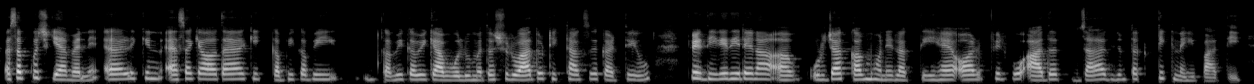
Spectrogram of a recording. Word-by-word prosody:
सब 295 Hz, 0 st, +7 dB
कुछ 310 Hz, 0 st, 0 dB
किया 225 Hz, -2 st, +4 dB
मैंने 195 Hz, -1 st, -1 dB
अ, 240 Hz, 0 st, +5 dB
लेकिन 265 Hz, 0 st, -4 dB
ऐसा 225 Hz, +4 st, +3 dB
क्या 255 Hz, -2 st, +3 dB
होता 240 Hz, 0 st, +3 dB
है 250 Hz, 0 st, +1 dB
कि 255 Hz, 0 st, -9 dB
कभी-कभी, 230 Hz, +4 st, -4 dB, 0.4 s
कभी-कभी 225 Hz, +3 st, -1 dB
क्या 220 Hz, -3 st, +6 dB
बोलूँ 195 Hz, +1 st, -3 dB
मैं 200 Hz, -, -3 dB
तो 220 Hz, -, -2 dB
शुरुआत 220 Hz, -2 st, +4 dB
तो 260 Hz, -, 0 dB
ठीक-ठाक 245 Hz, -3 st, -3 dB
से 250 Hz, +2 st, -4 dB
करती 215 Hz, +1 st, -4 dB
हूँ 210 Hz, +4 st, -8 dB, 0.4 s
फिर 285 Hz, -2 st, +7 dB
धीरे-धीरे 255 Hz, +1 st, +2 dB
ना 250 Hz, -1 st, +2 dB
अ, 205 Hz, -3 st, +2 dB, 0.2 s
ऊर्जा 220 Hz, +4 st, +4 dB
कम 225 Hz, +2 st, +3 dB
होने 220 Hz, -3 st, -5 dB
लगती 205 Hz, 0 st, -5 dB
है 220 Hz, 0 st, +2 dB
और 220 Hz, +1 st, +2 dB
फिर 255 Hz, -1 st, -7 dB
वो 255 Hz, -, +1 dB, 0.2 s
आदत 235 Hz, +4 st, -1 dB, 0.2 s
ज़्यादा 210 Hz, +4 st, +1 dB
दिन 225 Hz, +1 st, -10 dB
तक 245 Hz, -, -4 dB, 0.2 s
टिक 285 Hz, -3 st, -7 dB
नहीं 180 Hz, -4 st, -8 dB
पाती 155 Hz, -, -6 dB
230 Hz, 200 wpm, -23 LUFS, 210-250 Hz, 0.4 s, सब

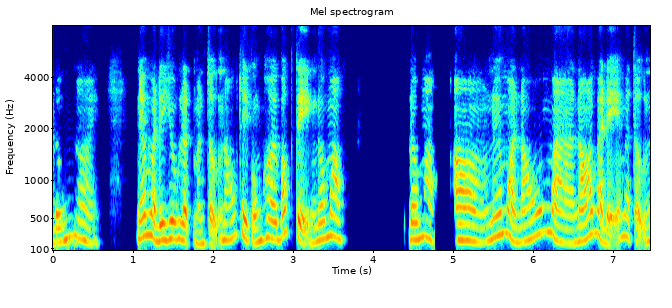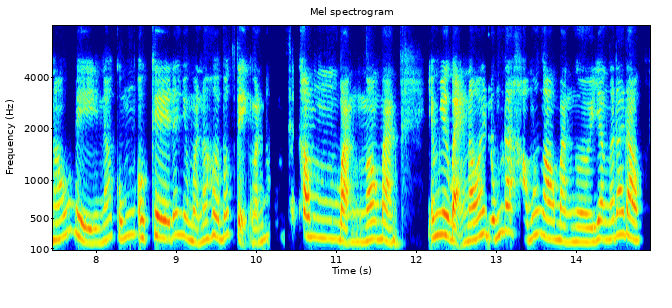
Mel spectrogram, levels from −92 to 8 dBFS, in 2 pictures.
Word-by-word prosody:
đúng 210 Hz, +8 st, -1 dB
rồi. 200 Hz, -6 st, -4 dB, 0.5 s
Nếu 245 Hz, +2 st, +2 dB
mà 275 Hz, -5 st, +3 dB
đi 215 Hz, +1 st, +4 dB
du 230 Hz, 0 st, +4 dB
lịch 205 Hz, -3 st, +2 dB
mình 170 Hz, -2 st, -5 dB
tự -, -, -1 dB
nấu 220 Hz, +4 st, -3 dB
thì 245 Hz, -, +3 dB
cũng 205 Hz, 0 st, -1 dB
hơi 235 Hz, -1 st, +1 dB
bất 285 Hz, +8 st, -1 dB
tiện, 470 Hz, -, +2 dB
đúng 225 Hz, +5 st, 0 dB
hông? 250 Hz, -4 st, -1 dB, 0.8 s
Đúng 220 Hz, +3 st, +1 dB
hông? 240 Hz, -4 st, -2 dB, 0.2 s
Ờ, 210 Hz, -3 st, +2 dB
nếu 265 Hz, +5 st, +1 dB
mà 295 Hz, -10 st, 0 dB
nấu 220 Hz, +10 st, -1 dB
mà 195 Hz, -, -1 dB
nói 205 Hz, +9 st, +2 dB
mà 300 Hz, 0 st, +1 dB
để -, -, 0 dB
mà 260 Hz, -, -3 dB
tự -, -, -1 dB
nấu 240 Hz, +10 st, -3 dB
thì 180 Hz, -8 st, +2 dB
nó 220 Hz, +6 st, -6 dB
cũng 255 Hz, +4 st, -5 dB
ô 240 Hz, 0 st, +1 dB
kê 245 Hz, -5 st, +5 dB
đó, 275 Hz, -, -1 dB
nhưng 255 Hz, -5 st, -3 dB
mà 195 Hz, -, -2 dB
nó 210 Hz, -, -3 dB
hơi 255 Hz, +3 st, 0 dB
bất 275 Hz, +4 st, -4 dB
tiện -, -, +1 dB
và 180 Hz, -, -2 dB
nó 220 Hz, +7 st, -7 dB
cũng -, -, -40 dB
sẽ -, -, -12 dB
không 245 Hz, -4 st, +1 dB
bằng 190 Hz, -1 st, +2 dB
ngon 225 Hz, +2 st, +2 dB
bằng. 220 Hz, -2 st, +1 dB, 0.4 s
Giống 250 Hz, -, 0 dB
như 280 Hz, -2 st, +5 dB
bạn 180 Hz, -6 st, +4 dB
nói 230 Hz, +8 st, +3 dB
đúng 260 Hz, +3 st, 0 dB
đó, 330 Hz, -1 st, +3 dB
hông 230 Hz, -, -3 dB
có 285 Hz, -, -2 dB
ngon 240 Hz, -5 st, +2 dB
bằng 195 Hz, -3 st, -2 dB
người 190 Hz, -1 st, -1 dB
dân 230 Hz, -1 st, 0 dB
ở 235 Hz, -, -2 dB
đó 285 Hz, +2 st, +1 dB
đâu. 250 Hz, -7 st, +4 dB
230 Hz, 260 wpm, -20 LUFS, 205-260 Hz, 0.8 s, kê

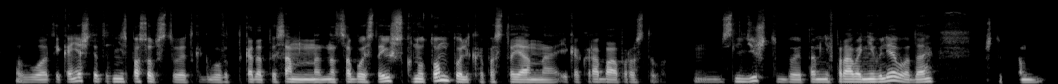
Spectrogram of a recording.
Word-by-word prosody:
Вот 110 Hz, +1 st, -4 dB
и, -, -, -6 dB
конечно, 155 Hz, +7 st, 0 dB
это 135 Hz, -1 st, -10 dB
не 130 Hz, -, +2 dB
способствует, 120 Hz, -4 st, -1 dB
как 115 Hz, 0 st, -19 dB
бы 110 Hz, 0 st, -5 dB
вот 110 Hz, -1 st, -12 dB
когда 120 Hz, -1 st, 0 dB
ты 120 Hz, -, -9 dB
сам 115 Hz, -2 st, +2 dB
на 115 Hz, -, +1 dB
над 115 Hz, 0 st, 0 dB
собой 120 Hz, -1 st, +1 dB
стоишь 145 Hz, +6 st, +2 dB
с -, -, -2 dB
кнутом 160 Hz, +9 st, +4 dB
только 115 Hz, -, 0 dB
постоянно, 110 Hz, -1 st, 0 dB
и -, -, -12 dB
как -, -, -11 dB
раба 120 Hz, -2 st, +1 dB
просто -, -, -9 dB
вот, -, -, -29 dB, 0.3 s
м, 115 Hz, 0 st, -15 dB
следишь, 135 Hz, +7 st, -2 dB
чтобы 115 Hz, -5 st, -4 dB
там 120 Hz, +1 st, -2 dB
ни 120 Hz, -, 0 dB
вправо, 125 Hz, +1 st, +4 dB
ни 120 Hz, +1 st, +6 dB
влево, 145 Hz, -1 st, +4 dB
да. 120 Hz, +5 st, +1 dB, 0.5 s
Чтоб -, -, -15 dB
там 110 Hz, +3 st, -4 dB
120 Hz, 205 wpm, -22 LUFS, 115-130 Hz, 0.5 s, ни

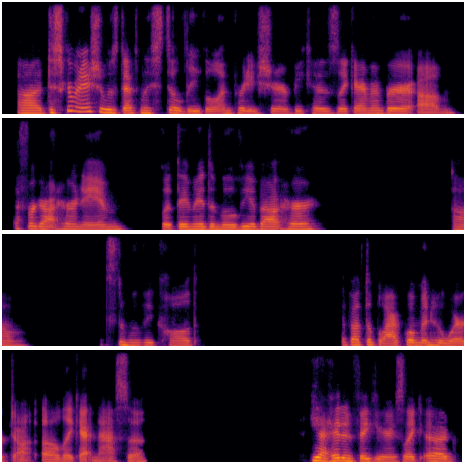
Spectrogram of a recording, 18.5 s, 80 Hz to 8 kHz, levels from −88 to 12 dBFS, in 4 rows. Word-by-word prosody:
uh, 180 Hz, -1 st, +2 dB
discrimination 275 Hz, -, +2 dB
was 205 Hz, -3 st, +4 dB
definitely 180 Hz, +1 st, +1 dB
still 180 Hz, 0 st, -1 dB
legal, 155 Hz, -2 st, -2 dB
I'm 165 Hz, +3 st, -5 dB
pretty 165 Hz, -1 st, -2 dB
sure, 155 Hz, -1 st, -5 dB
because 160 Hz, +1 st, -5 dB
like 160 Hz, +1 st, -2 dB
I -, -, +1 dB
remember, 170 Hz, -1 st, +1 dB
um, 185 Hz, -, -4 dB, 0.2 s
I -, -, -7 dB
forgot 180 Hz, -3 st, 0 dB
her 180 Hz, -1 st, -3 dB
name, 165 Hz, +3 st, -4 dB, 0.3 s
but 165 Hz, -1 st, -1 dB
they 170 Hz, 0 st, +3 dB
made 175 Hz, 0 st, +1 dB
the 175 Hz, -, +1 dB
movie 160 Hz, +3 st, +1 dB
about 175 Hz, 0 st, +1 dB
her. 185 Hz, 0 st, 0 dB, 1.3 s
Um, 155 Hz, -2 st, -7 dB, 0.7 s
what's -, -, -17 dB
the 200 Hz, -, 0 dB
movie 170 Hz, 0 st, -3 dB
called 160 Hz, -1 st, -7 dB, 1.4 s
about 195 Hz, -1 st, 0 dB
the 190 Hz, -, +1 dB
black 165 Hz, -1 st, 0 dB
woman 170 Hz, -1 st, +3 dB
who 175 Hz, -2 st, -1 dB
worked, 155 Hz, +1 st, -2 dB
uh, -, -, -4 dB
uh, 150 Hz, -, 0 dB
like, -, -, -3 dB
at -, -, +3 dB
NASA? -, -, -5 dB, 1.6 s
Yeah, 220 Hz, -4 st, +9 dB
Hidden 195 Hz, 0 st, +7 dB
Figures, 165 Hz, -3 st, 0 dB
like, 160 Hz, -1 st, +1 dB
uh, 175 Hz, -2 st, +3 dB
170 Hz, 150 wpm, -23 LUFS, 160-180 Hz, 1.6 s, Yeah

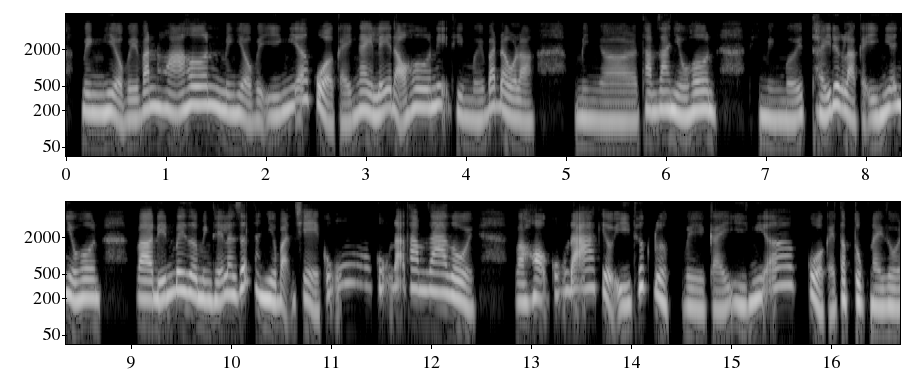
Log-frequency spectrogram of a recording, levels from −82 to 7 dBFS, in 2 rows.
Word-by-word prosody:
mình 185 Hz, -2 st, +1 dB
hiểu 185 Hz, -7 st, +2 dB
về 150 Hz, +2 st, -3 dB
văn 210 Hz, +8 st, +1 dB
hóa 195 Hz, -5 st, +1 dB
hơn, 250 Hz, 0 st, +3 dB
mình 185 Hz, -2 st, +1 dB
hiểu 160 Hz, -7 st, -1 dB
về 140 Hz, -, -7 dB
ý 165 Hz, +3 st, -4 dB
nghĩa 225 Hz, +9 st, 0 dB
của 130 Hz, -, +1 dB
cái 130 Hz, +1 st, -7 dB
ngày 195 Hz, +2 st, +1 dB
lễ 180 Hz, +6 st, +1 dB
đó 200 Hz, -, 0 dB
hơn 225 Hz, +5 st, +1 dB
ấy, 250 Hz, -, -7 dB
thì 180 Hz, -4 st, -5 dB
mới 145 Hz, -1 st, -4 dB
bắt 225 Hz, +8 st, -2 dB
đầu 185 Hz, -8 st, 0 dB
là 140 Hz, -2 st, -3 dB, 0.4 s
mình, 150 Hz, -2 st, -4 dB
ờ, 140 Hz, 0 st, -4 dB
tham 200 Hz, -1 st, -1 dB
gia 210 Hz, 0 st, +2 dB
nhiều 175 Hz, -5 st, +4 dB
hơn, 205 Hz, +1 st, +4 dB, 0.4 s
thì 165 Hz, -, -5 dB
mình 145 Hz, -1 st, -2 dB
mới 145 Hz, +4 st, -2 dB
thấy 180 Hz, -1 st, 0 dB
được 255 Hz, -1 st, +4 dB
là 180 Hz, -7 st, +1 dB
cái 130 Hz, -, -11 dB
ý 150 Hz, -, -2 dB
nghĩa 205 Hz, +7 st, +2 dB
nhiều 225 Hz, -6 st, +4 dB
hơn. 205 Hz, 0 st, +3 dB, 0.4 s
Và 200 Hz, -2 st, +4 dB
đến 200 Hz, +5 st, +3 dB
bây 275 Hz, -1 st, +5 dB
giờ 240 Hz, -3 st, +4 dB
mình 195 Hz, -2 st, +3 dB
thấy 185 Hz, +2 st, +1 dB
là 235 Hz, 0 st, +3 dB
rất 310 Hz, -, +2 dB
là 245 Hz, -, 0 dB
nhiều 200 Hz, -4 st, +6 dB
bạn 175 Hz, +1 st, -2 dB
trẻ 180 Hz, -8 st, -4 dB
cũng 230 Hz, -, -8 dB, 0.4 s
cũng 290 Hz, -, -8 dB
đã -, -, 0 dB
tham 295 Hz, -2 st, +1 dB
gia 260 Hz, -2 st, +2 dB
rồi, 190 Hz, -10 st, +3 dB, 0.4 s
và 180 Hz, 0 st, 0 dB
họ 200 Hz, +3 st, +1 dB
cũng 245 Hz, +3 st, -8 dB
đã, 300 Hz, +1 st, +2 dB
kiểu, 235 Hz, -, 0 dB
ý 155 Hz, +3 st, -1 dB
thức 315 Hz, -1 st, 0 dB
được 190 Hz, -9 st, +1 dB
về 145 Hz, -2 st, -3 dB
cái 135 Hz, -1 st, -5 dB
ý 160 Hz, 0 st, -2 dB
nghĩa 205 Hz, -, 0 dB, 0.3 s
của 225 Hz, -8 st, +1 dB
cái 125 Hz, +1 st, -8 dB
tập 190 Hz, +5 st, 0 dB
tục 180 Hz, -3 st, +2 dB
này 150 Hz, -2 st, +1 dB
rồi 150 Hz, -1 st, +1 dB
190 Hz, 275 wpm, -24 LUFS, 155-220 Hz, 0.4 s, nhiều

